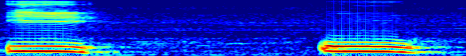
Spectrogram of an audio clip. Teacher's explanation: ਜੀਭ ਆਪਣੀ ਉੱਚੀ ਉੱਠਦੀ ਹੈ, ਜੀਭ ਉੱਠ ਕੇ ਤਾਲੂ ਦੇ ਨੇੜੇ ਪਹੁੰਚ ਜਾਂਦੀ ਹੈ, ਬਿਲਕੁਲ ਨੇੜੇ, ਉਹਨੂੰ ਕਹਿੰਦੇ ਉੱਚੇ ਸਵਰ।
